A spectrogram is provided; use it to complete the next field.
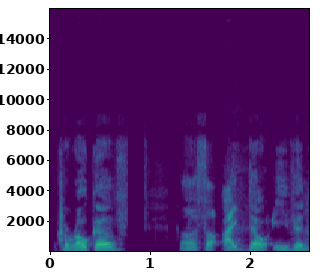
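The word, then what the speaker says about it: Kurakhove: I want to say Kurakov or Kurakov, but then I heard like a Russian native speaker call it Kurokov.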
